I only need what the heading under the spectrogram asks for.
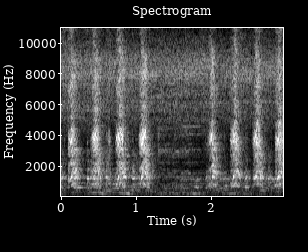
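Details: Male pet cockatiel vocalising as the female bathes; short, breathy, rasping pulses repeat steadily about three per second, with a brief pause in the middle.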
